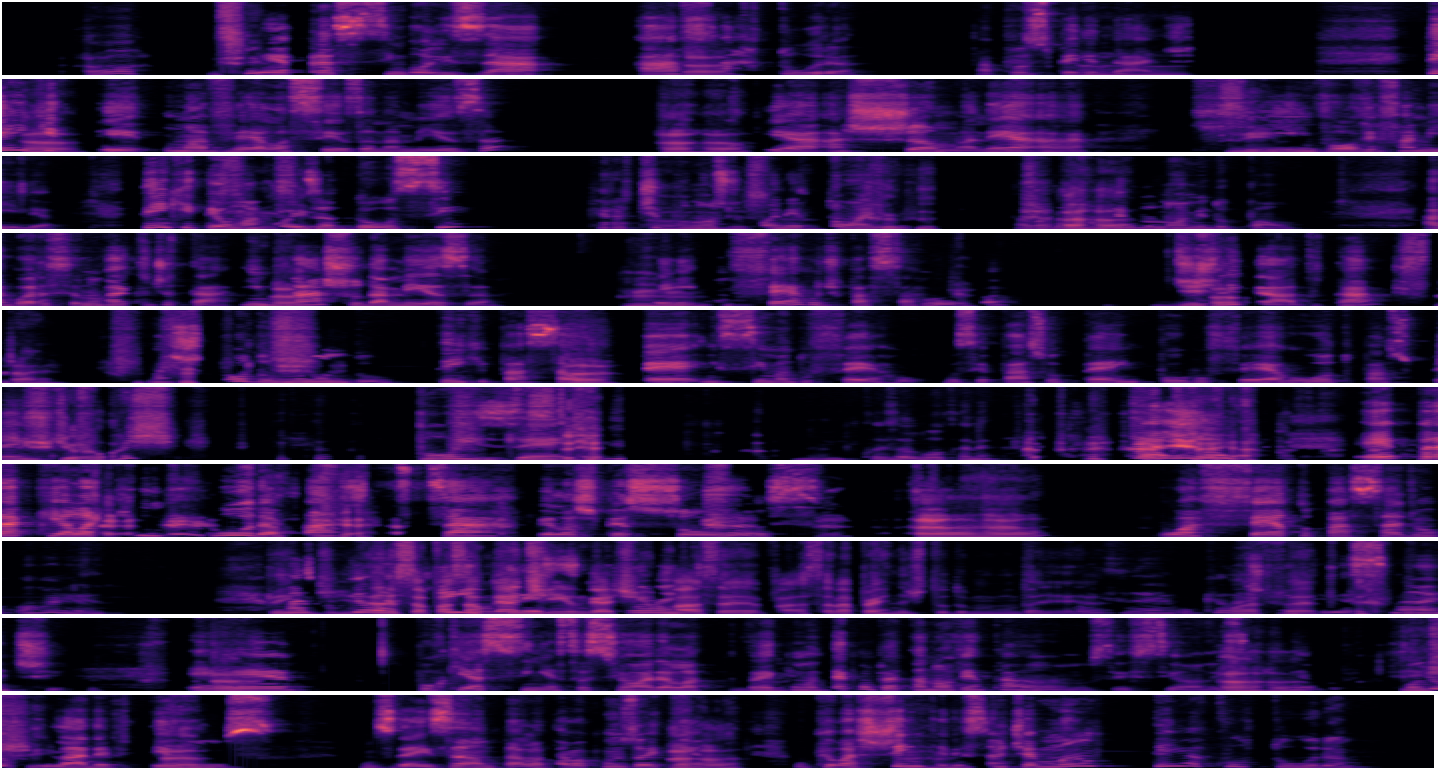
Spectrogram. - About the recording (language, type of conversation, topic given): Portuguese, unstructured, Você já sentiu tristeza ao ver uma cultura ser esquecida?
- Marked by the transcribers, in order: other background noise; chuckle; tapping; chuckle; distorted speech; chuckle; laughing while speaking: "Que que oxi, que estranho"; unintelligible speech; laugh; laughing while speaking: "Cred que estr aham"; laugh; laugh; chuckle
